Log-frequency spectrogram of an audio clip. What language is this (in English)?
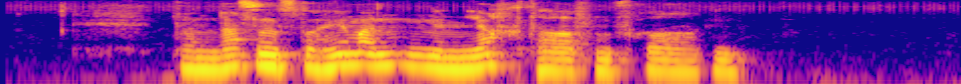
German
